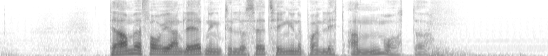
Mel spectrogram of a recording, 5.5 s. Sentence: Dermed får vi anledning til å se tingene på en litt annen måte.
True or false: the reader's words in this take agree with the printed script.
true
